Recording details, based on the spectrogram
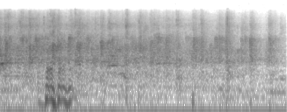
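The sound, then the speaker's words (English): An audience claps steadily for a preacher, a dense, continuous wash of many hands at an even loudness for several seconds, with a brief voice rising underneath early on. “So when somebody preaches, you should clap.”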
